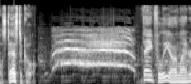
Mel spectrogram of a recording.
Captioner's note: camel screams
